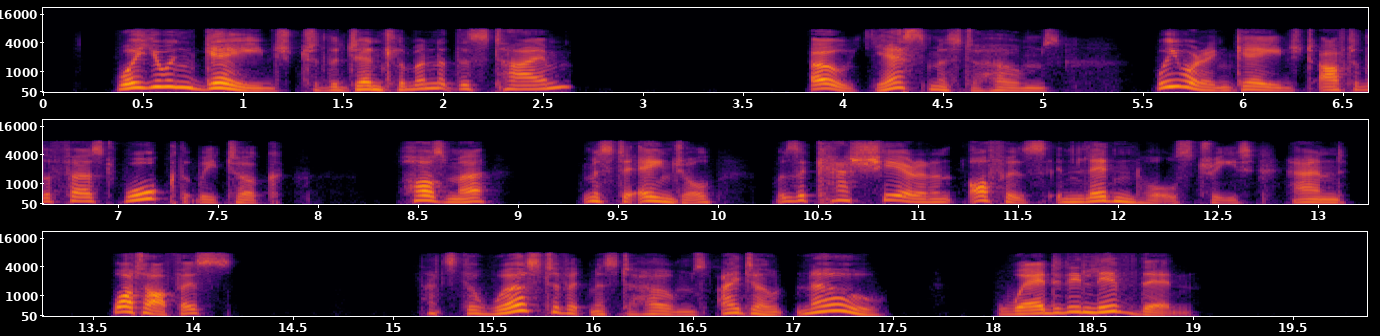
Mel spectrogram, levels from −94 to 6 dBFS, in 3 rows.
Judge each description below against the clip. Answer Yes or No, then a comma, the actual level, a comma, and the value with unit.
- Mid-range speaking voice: Yes, medium, 165 Hz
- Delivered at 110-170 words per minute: No, average, 185 wpm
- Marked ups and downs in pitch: Yes, wide, 7.8 semitones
